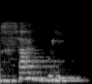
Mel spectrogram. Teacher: Então, eu tenho o U e o I de novo na mesma sílaba. Mas dá para você perceber que o I foi pronunciado mais fortemente. Então, o I aqui é a vogal aqui e o U é a semivogal, nos dando um ditongo crescente, ok?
